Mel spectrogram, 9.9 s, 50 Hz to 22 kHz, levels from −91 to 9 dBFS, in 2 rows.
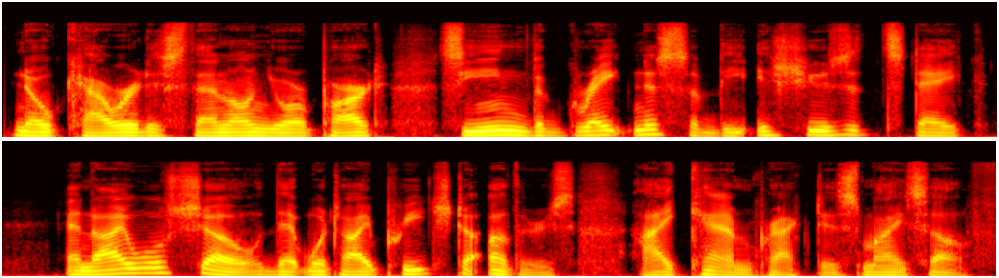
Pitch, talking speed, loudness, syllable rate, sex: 105 Hz, 170 wpm, -18 LUFS, 4.3 syllables/s, male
